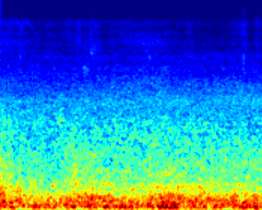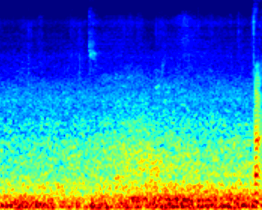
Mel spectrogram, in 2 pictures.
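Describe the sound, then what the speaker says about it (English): An airliner landing at Manchester Airport: a steady, broad, distant roar with wind buffeting that holds at an even level throughout, with no voices. "I want to wait for the next plane to come in."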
